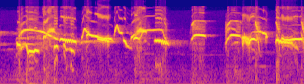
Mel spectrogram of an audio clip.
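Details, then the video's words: Orange-headed thrush in ngeplong song, used to coax birds into singing: separate bursts of clear whistled and slurred notes, roughly three short phrases split by clear silences. "KUMPULAN ANIS MERAH NGEPLONG BIKIN CEPAT BUNYI DAN GACOR ANIS MERAH"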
